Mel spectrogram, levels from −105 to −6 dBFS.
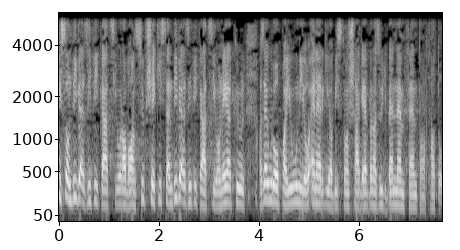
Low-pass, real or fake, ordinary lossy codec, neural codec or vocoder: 5.4 kHz; fake; none; vocoder, 44.1 kHz, 80 mel bands, Vocos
